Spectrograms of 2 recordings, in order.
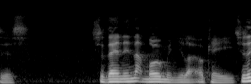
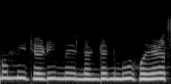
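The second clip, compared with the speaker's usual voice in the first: put-on very high, pleading, begging child voice; 14 semitones higher, 3 dB louder than usual. Acting out a friend as a child asking his parents. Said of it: "He's like".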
